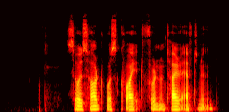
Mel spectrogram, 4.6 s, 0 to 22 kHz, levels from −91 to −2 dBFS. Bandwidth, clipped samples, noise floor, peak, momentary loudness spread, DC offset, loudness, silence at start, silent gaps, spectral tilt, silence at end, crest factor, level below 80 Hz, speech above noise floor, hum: 11 kHz; under 0.1%; -85 dBFS; -6 dBFS; 12 LU; under 0.1%; -29 LUFS; 1.35 s; none; -6 dB/octave; 0.35 s; 24 dB; -60 dBFS; 57 dB; none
